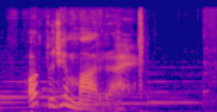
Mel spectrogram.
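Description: Film soundtrack: a voice speaking a line over soft, sustained background music. It cuts off shortly before the end, leaving quiet room tone.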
